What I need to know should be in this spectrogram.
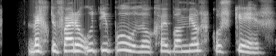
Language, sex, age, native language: Icelandic, female, 6, Icelandic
